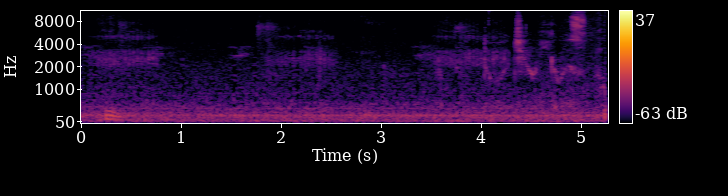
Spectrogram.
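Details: Cat named Elio snoring.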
